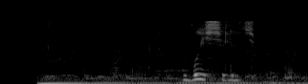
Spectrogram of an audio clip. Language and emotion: Russian, neutral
